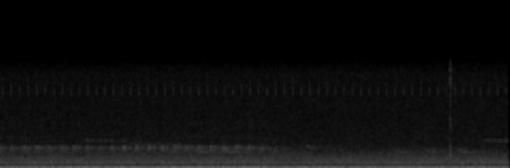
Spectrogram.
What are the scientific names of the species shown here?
Colaptes auratus, Baeolophus bicolor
